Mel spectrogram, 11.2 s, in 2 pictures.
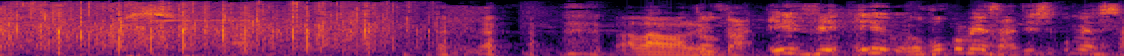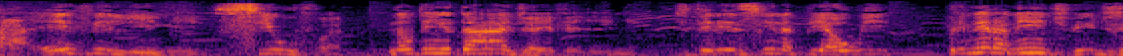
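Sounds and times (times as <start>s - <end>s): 
applause: 0.0s - 2.2s
laughter: 0.8s - 5.0s
speech: 2.2s - 11.2s.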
